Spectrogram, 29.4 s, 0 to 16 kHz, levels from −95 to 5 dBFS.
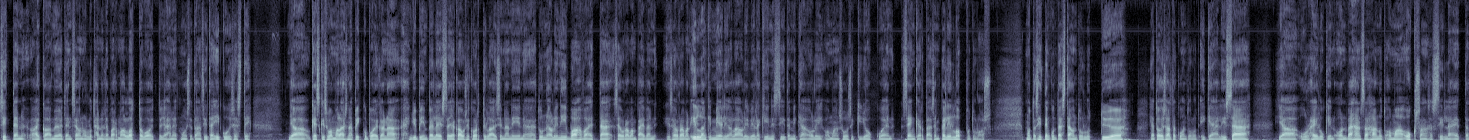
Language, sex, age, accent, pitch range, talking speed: Finnish, male, 30-49, native, 95-110 Hz, 140 wpm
